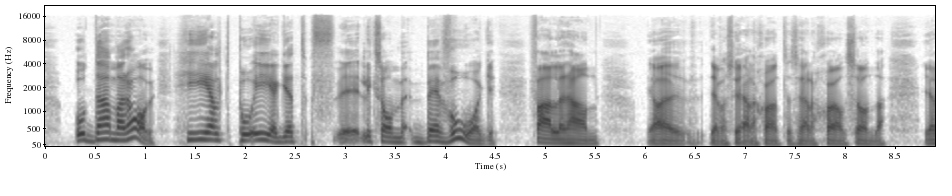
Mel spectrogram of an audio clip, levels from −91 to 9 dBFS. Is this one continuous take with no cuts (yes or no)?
no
